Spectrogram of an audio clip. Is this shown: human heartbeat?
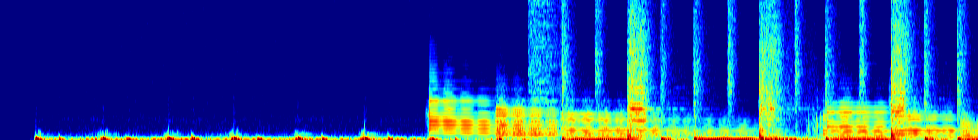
yes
